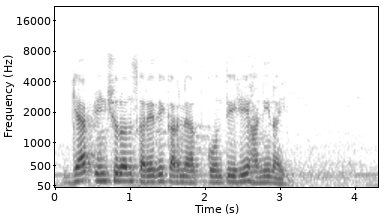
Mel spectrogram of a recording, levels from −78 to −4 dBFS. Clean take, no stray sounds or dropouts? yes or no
yes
